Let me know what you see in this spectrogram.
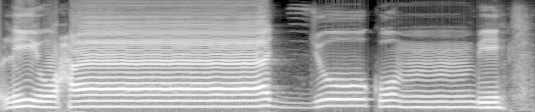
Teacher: mim mati bertemu ba sama dengan atuhadditsunahum, ditahan suara mimnya karena dia ikhfa syafawi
